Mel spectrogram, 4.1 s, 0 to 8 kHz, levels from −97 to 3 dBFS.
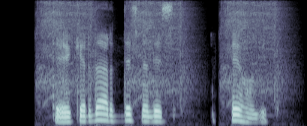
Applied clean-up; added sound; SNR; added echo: none; Engine / Drill; 15 dB; none.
